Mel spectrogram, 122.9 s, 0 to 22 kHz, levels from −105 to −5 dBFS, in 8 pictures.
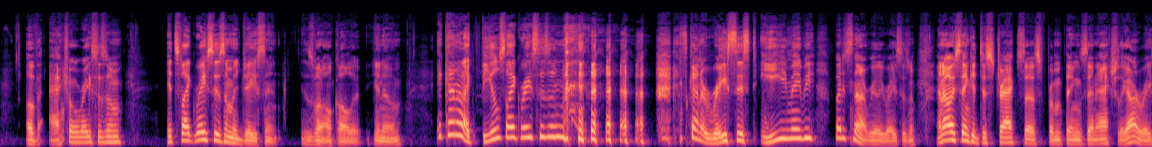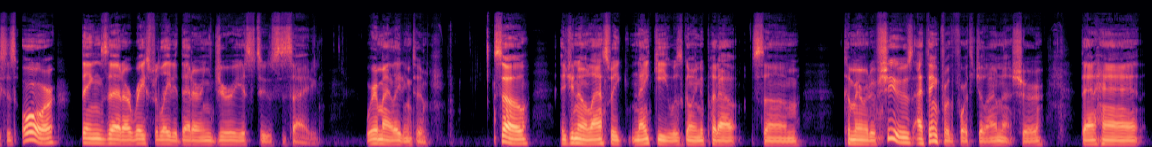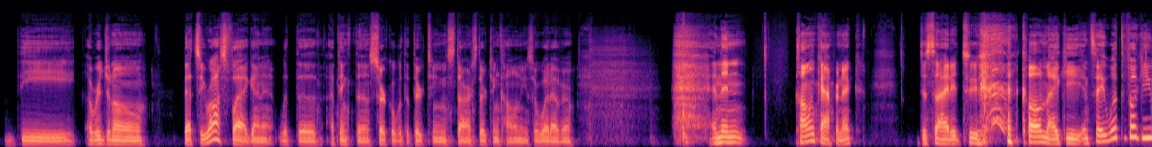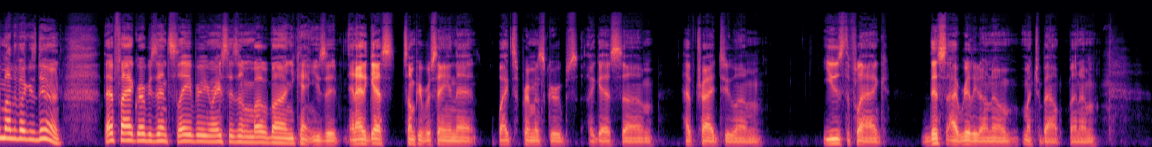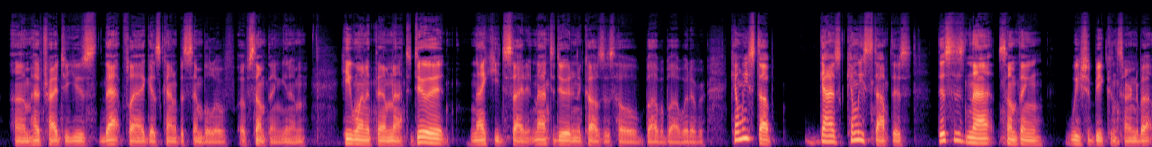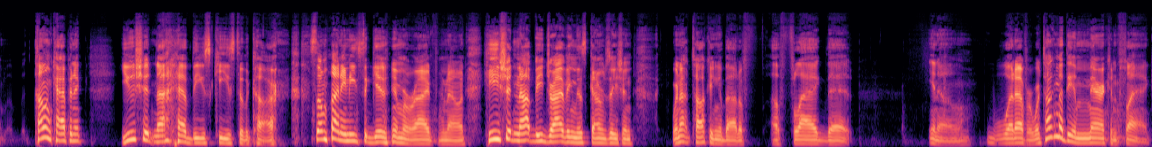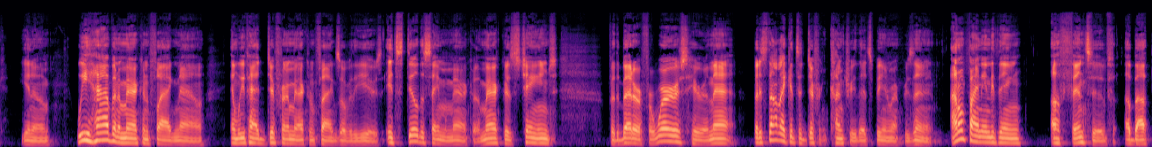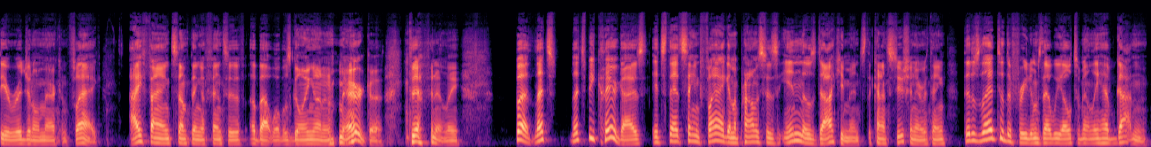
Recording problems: none

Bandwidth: 15 kHz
